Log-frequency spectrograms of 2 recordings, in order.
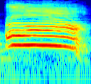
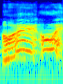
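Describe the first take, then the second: First: The cry is imitated loudly and forcefully. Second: The cry is imitated softly and weakly.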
